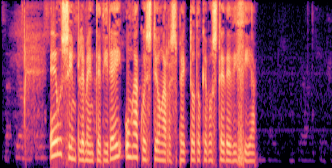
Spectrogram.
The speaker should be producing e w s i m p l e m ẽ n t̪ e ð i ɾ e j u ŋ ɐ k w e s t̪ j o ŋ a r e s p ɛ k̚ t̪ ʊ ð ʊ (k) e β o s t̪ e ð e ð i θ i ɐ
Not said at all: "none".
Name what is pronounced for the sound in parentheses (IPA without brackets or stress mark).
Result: k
